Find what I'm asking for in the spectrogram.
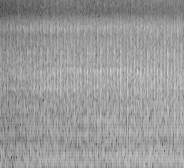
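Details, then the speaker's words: Engine with a lit warning light, suspected sludge, intake manifold off and oil pan cleaned, started with some sensors unplugged: fast even knock about three per second over the idle. Engine knocking at start-up, cause unknown. "that might not get rid of the knocking but it will make it run"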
